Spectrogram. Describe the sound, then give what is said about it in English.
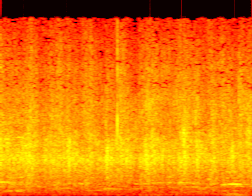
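An audience claps their hands with expectation after a prayer, a dense, continuous wash of many hands sustained at an even, fairly loud level with faint murmuring voices beneath. “Come on, can you clap your hands with expectation?”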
